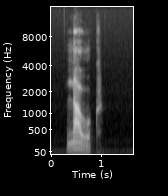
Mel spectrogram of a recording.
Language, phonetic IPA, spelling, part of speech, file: Polish, [ˈnawuk], nałóg, noun, Pl-nałóg.ogg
